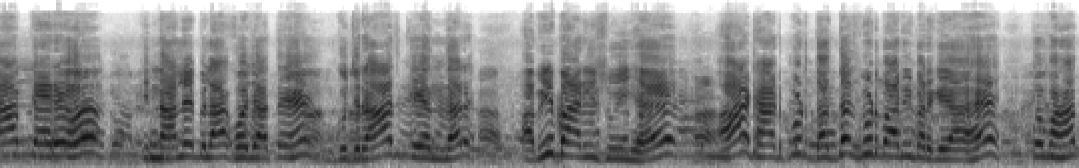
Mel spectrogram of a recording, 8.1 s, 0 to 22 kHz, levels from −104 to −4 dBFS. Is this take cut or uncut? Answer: uncut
